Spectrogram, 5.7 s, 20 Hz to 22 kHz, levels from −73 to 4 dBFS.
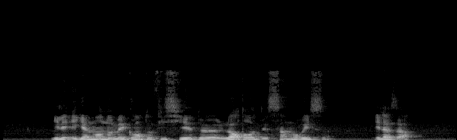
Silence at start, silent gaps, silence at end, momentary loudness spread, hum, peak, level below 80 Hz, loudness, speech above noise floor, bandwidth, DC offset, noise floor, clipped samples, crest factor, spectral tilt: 0.65 s; none; 0.55 s; 9 LU; 60 Hz at -45 dBFS; -6 dBFS; -50 dBFS; -23 LUFS; 33 dB; 11.5 kHz; under 0.1%; -55 dBFS; under 0.1%; 18 dB; -8 dB/octave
